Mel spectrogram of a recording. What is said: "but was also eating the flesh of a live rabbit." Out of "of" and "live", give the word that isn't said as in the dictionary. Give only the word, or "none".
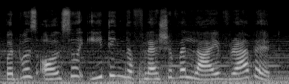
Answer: none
